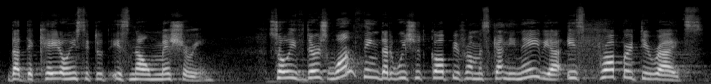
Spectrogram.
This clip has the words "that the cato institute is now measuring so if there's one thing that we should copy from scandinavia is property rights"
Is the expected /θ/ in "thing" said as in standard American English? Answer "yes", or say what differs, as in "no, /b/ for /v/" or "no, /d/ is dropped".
yes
